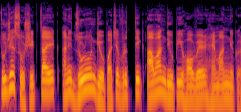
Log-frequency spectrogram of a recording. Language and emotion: Goan Konkani, neutral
